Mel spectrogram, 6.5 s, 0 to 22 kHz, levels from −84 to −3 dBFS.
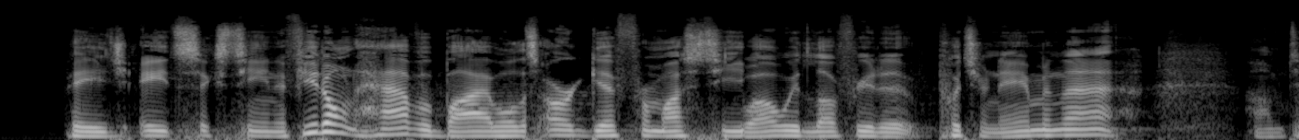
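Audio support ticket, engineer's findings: Compressed frames skipped in the speech at 2.61–2.63 s and 3.70 s. Audio jumps ahead roughly 150 ms, then 300 ms, which points to around 7 and 15 lost 21.3 ms decoder frames. Spectrogram/waveform: abrupt content discontinuity with no gap.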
